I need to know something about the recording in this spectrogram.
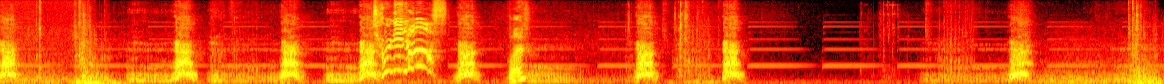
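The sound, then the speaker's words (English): A dog with its hackles up barks repeatedly in the back seat of a car, a dozen or so sharp, loud barks in irregular bursts with short pauses between them, over a faint steady electronic tone. “In the back seat, Allie notices that Otis has his hackles up.”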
